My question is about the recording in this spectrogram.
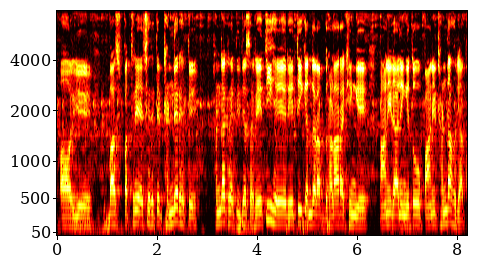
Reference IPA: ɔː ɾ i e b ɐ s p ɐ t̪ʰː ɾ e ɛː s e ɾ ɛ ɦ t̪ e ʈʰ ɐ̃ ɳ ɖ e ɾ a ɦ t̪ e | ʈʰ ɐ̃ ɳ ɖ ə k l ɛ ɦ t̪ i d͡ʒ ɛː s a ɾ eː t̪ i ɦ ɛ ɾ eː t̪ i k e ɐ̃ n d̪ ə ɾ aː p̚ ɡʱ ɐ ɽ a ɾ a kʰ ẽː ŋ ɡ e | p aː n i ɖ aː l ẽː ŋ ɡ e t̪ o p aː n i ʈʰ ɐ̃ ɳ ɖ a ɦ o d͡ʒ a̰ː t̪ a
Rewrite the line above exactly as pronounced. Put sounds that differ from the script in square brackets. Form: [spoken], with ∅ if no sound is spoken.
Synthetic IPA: ɔː ɾ [j] e b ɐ s p ɐ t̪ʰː ɾ e ɛː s e ɾ ɛ ɦ t̪ e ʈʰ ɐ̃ ɳ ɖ e ɾ [ɛ] ɦ t̪ e | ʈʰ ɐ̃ ɳ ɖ ə k [ɾ] ɛ ɦ t̪ i d͡ʒ ɛː s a ɾ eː t̪ i ɦ ɛ ɾ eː t̪ i k e ɐ̃ n d̪ ə ɾ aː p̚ ɡʱ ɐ ɽ a ɾ [ɐ] kʰ ẽː ŋ ɡ e | p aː n i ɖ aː l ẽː ŋ ɡ e t̪ o p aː n i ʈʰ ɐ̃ ɳ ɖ a ɦ o d͡ʒ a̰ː t̪ a

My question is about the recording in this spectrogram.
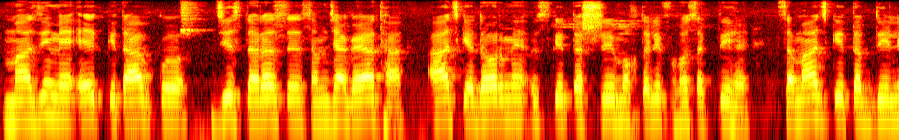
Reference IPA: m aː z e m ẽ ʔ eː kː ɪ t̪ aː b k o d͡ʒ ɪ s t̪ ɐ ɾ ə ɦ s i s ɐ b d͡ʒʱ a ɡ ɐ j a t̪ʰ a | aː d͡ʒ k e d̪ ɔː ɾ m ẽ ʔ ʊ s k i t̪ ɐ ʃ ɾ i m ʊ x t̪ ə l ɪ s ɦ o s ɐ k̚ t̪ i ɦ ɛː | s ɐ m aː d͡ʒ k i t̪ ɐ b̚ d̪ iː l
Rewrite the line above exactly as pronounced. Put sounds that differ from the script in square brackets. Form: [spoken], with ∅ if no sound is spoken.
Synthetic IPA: m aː z [i] m ẽ ʔ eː kː ɪ t̪ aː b k o d͡ʒ ɪ s t̪ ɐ ɾ ə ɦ s [e] s ɐ [m] d͡ʒʱ a ɡ ɐ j a t̪ʰ a | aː d͡ʒ k e d̪ ɔː ɾ m ẽ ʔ ʊ s k i t̪ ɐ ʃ ɾ i m ʊ x t̪ ə l ɪ [f] ɦ o s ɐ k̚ t̪ i ɦ ɛː | s ɐ m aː d͡ʒ k i t̪ ɐ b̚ d̪ iː l

